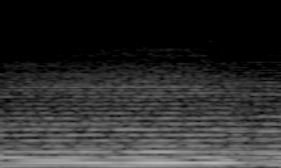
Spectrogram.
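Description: Symphony orchestra playing slow, sustained low notes, swelling about a second in and easing off near the end.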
